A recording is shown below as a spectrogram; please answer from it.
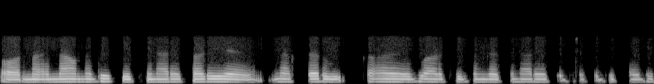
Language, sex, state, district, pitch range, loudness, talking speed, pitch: Hindi, male, Bihar, Gopalganj, 120-125 Hz, -19 LUFS, 100 wpm, 120 Hz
